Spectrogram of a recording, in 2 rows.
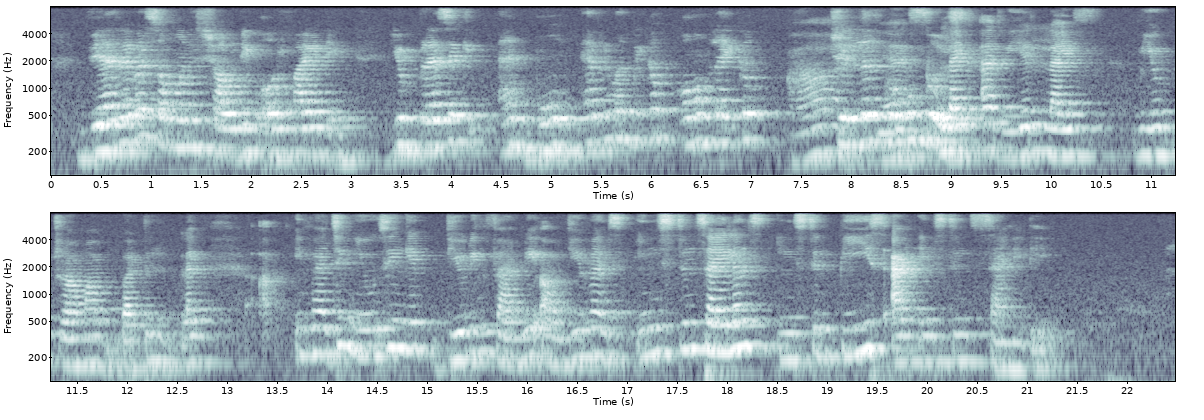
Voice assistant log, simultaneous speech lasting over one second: present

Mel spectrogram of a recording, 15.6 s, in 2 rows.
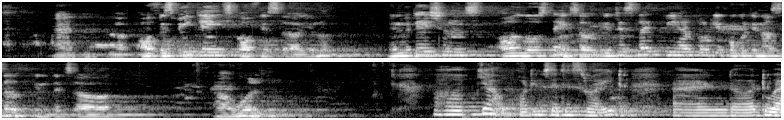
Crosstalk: none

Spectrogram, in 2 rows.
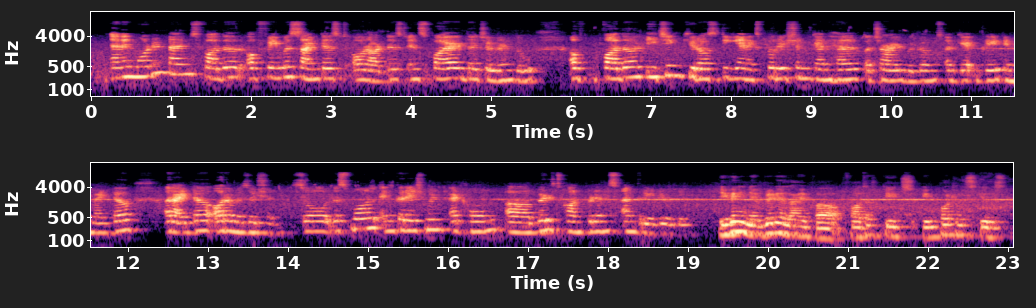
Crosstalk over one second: none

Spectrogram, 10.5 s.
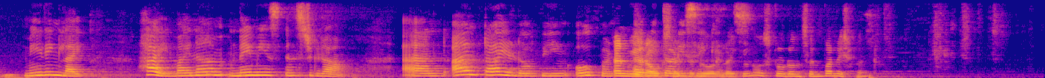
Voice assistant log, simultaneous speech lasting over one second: present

